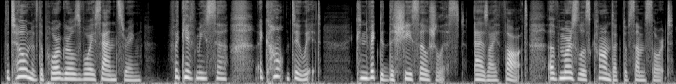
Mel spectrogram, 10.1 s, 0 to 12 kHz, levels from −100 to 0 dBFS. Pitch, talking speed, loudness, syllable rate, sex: 205 Hz, 155 wpm, -20 LUFS, 5.1 syllables/s, female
